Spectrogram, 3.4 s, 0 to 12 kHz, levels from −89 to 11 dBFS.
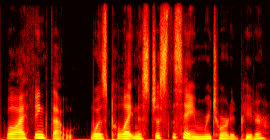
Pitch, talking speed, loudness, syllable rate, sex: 175 Hz, 195 wpm, -17 LUFS, 5.3 syllables/s, female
